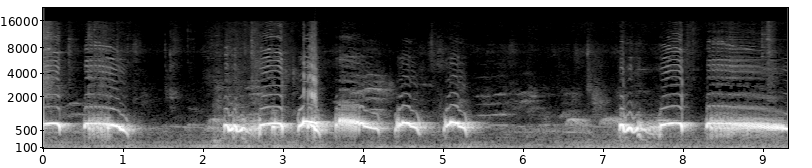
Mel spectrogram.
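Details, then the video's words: Spotted dove, local tekukur or Kelantan derkuku, cooing in a soft, melodious contest comparison: low hooted coos near 600-700 range, short arched notes in bursts with pauses, then a long drawn final coo; quiet background hum. "Tekukur Lokal Vs Derkuku Kelantan ‼️ Manakah Yang Lebih Syahdu & Merdu Yah Lur ?"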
